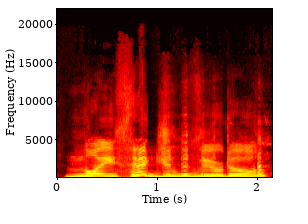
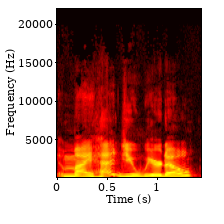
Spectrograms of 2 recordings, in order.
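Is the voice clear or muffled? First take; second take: muffled; clear. First: It is said in a muffled, squished voice. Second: It is said in a clear, normal voice.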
